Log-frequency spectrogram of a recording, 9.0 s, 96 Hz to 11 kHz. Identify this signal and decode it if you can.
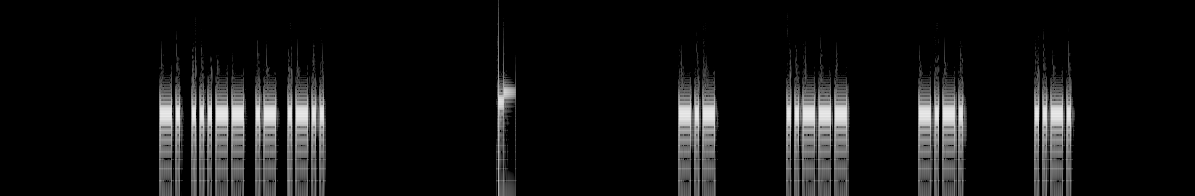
Morse code, heard as a keyed tone, about 39 wpm, spaced as for 20 wpm, 700 Hz. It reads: N3AL K2CF
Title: USA Call Signs - 4 Characters - 6x Character Spacing - 40wpm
